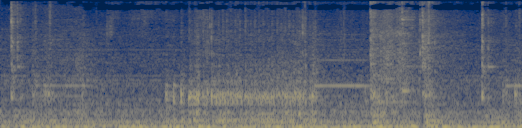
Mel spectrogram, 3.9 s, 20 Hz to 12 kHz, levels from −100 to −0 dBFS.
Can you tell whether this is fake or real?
real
